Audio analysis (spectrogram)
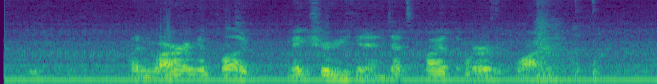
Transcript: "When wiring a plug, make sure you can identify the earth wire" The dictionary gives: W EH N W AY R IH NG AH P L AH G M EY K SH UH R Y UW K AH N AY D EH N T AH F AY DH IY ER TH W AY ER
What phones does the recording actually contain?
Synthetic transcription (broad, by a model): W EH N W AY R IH NG AH P L AH G M EY K SH UH R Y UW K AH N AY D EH N S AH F AY DH IY ER TH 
